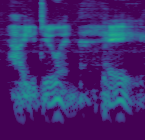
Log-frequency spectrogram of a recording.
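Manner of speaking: very slow, drawn-out, smoky, creepy, disarming voice. Describing a film killer's phone voice: Ghostface voice. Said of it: "You're gonna, like, absolutely enchant our listeners".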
